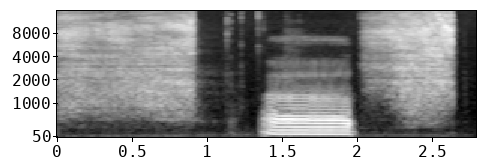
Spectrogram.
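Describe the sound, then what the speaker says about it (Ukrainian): A small Cold Steel Luzon knife slices through ordinary A4 paper, two rasping cutting strokes with a short buzzing tonal sound between them, close and loud. "перевіряємо, як ножі будуть різати. Звичайний А4, маленький Cold Steel лузон. Добре ріже."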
